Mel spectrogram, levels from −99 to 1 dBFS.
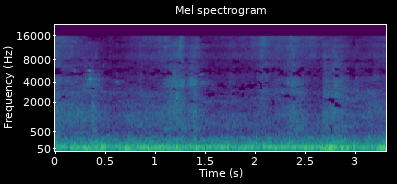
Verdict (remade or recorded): recorded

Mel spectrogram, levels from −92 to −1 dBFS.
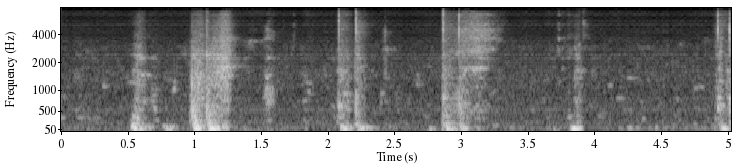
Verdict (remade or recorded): remade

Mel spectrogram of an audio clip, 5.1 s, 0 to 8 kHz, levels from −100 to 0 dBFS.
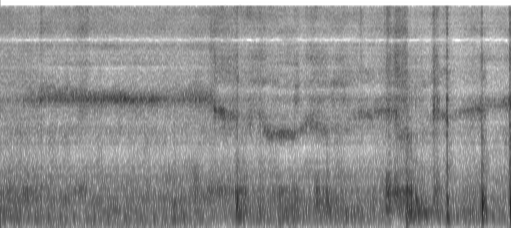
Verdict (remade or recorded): remade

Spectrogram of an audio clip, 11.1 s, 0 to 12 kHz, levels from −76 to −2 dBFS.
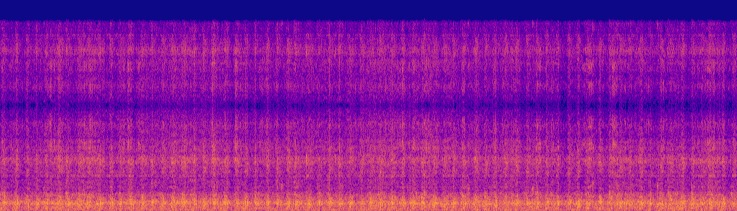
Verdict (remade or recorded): remade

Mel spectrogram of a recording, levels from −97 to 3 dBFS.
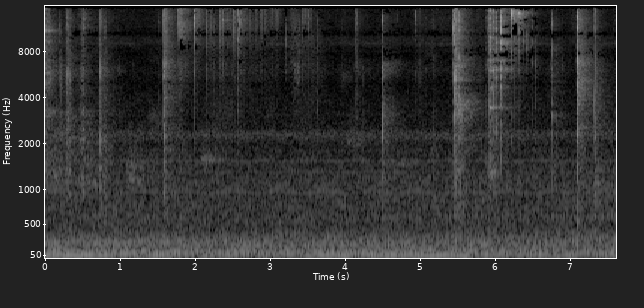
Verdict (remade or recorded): recorded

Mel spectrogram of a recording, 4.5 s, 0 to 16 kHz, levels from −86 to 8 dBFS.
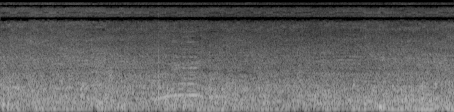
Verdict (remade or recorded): remade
